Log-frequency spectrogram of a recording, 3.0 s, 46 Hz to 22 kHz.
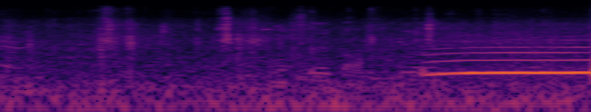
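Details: Wolves howling at Artis Zoo on 10-11-2013, filmed on an HTC One phone; after background chatter and footsteps, a loud steady howl begins near the end and holds one level pitch.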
